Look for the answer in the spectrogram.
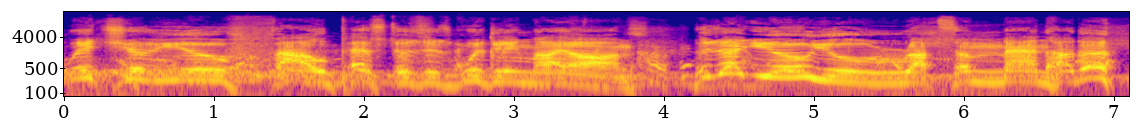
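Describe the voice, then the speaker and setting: Monstrous giant, bad-tempered brute, bellowing, slow drawn-out words, mangled grammar, audio drama with busy backdrop. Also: male voice, high voice, wildly swooping pitch, vocal fry, shouting, over music, heavily acted. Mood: angry, menacing. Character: huge brutish bad-tempered man-eating male giant. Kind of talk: full-cast audiobook drama acting.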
